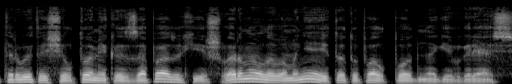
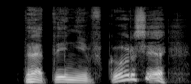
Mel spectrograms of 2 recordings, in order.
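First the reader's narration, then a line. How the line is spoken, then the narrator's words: Laughing, then coughing. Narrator (Russian): он рассмеялся и тут же закашлялся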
